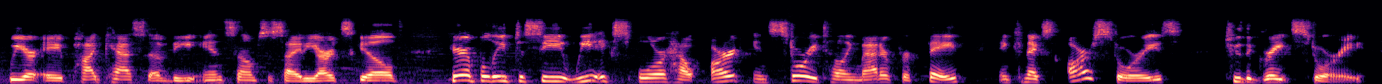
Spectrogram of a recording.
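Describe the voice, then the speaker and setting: A man's voice: fairly high pitch, moderate pace. A man hosting a podcast interview, chatty and joking, often correcting himself as he goes. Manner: joking, rambling with self-corrections. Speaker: podcast host. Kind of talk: casual interview chat.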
